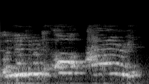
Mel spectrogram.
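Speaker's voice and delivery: high, loud caricature of people assuming; mocking imitation of strangers. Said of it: "they come up to me and like".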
